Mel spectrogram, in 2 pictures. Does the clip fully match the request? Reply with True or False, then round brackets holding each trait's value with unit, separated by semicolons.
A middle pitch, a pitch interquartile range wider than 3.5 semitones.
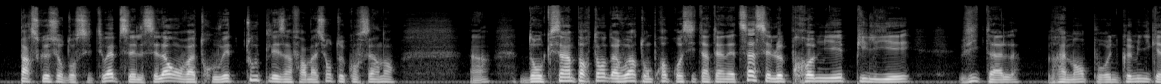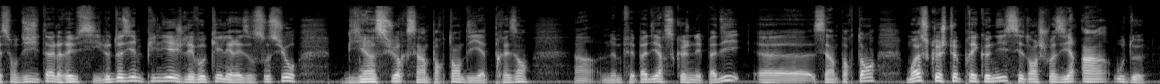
False (125 Hz; 3.9 semitones)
